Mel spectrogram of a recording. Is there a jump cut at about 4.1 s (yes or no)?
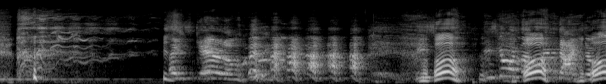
no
